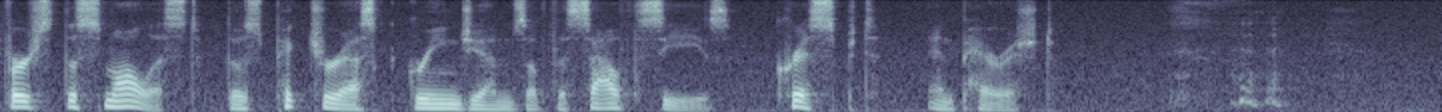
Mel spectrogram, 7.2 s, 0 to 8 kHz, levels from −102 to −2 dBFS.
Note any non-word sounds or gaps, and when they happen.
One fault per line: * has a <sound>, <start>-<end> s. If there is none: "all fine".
* has a laugh, 5.8-6.9 s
